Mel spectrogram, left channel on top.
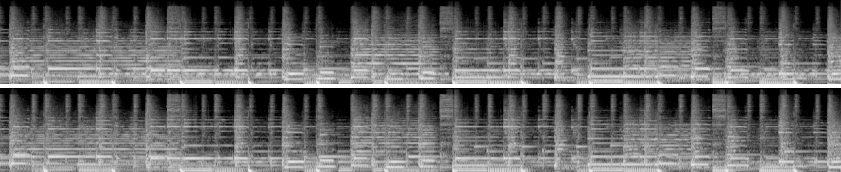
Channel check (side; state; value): both; normal; correlation 0.78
